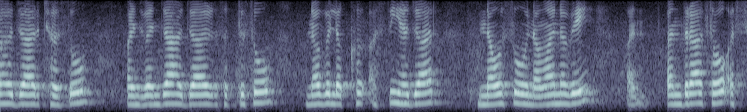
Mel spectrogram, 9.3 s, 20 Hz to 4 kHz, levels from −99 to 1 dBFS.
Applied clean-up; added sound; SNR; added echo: none; none; none; none.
